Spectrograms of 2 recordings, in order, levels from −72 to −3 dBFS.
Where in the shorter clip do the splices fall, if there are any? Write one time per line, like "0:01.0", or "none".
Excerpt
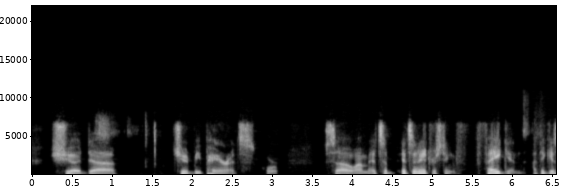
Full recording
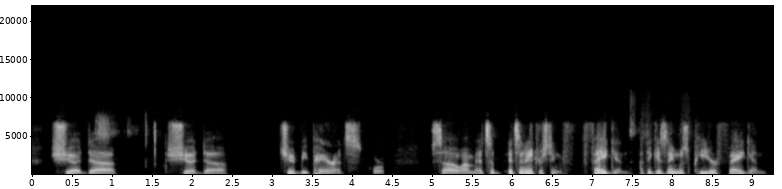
0:01.6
